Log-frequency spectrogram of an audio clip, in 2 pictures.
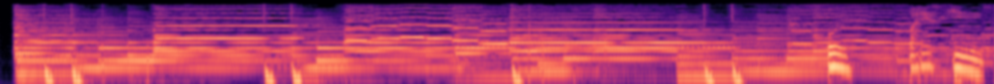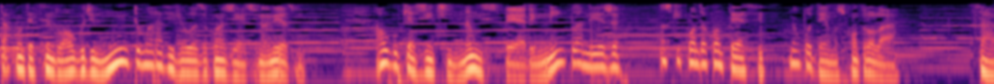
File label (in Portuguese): pedido de namoro - m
